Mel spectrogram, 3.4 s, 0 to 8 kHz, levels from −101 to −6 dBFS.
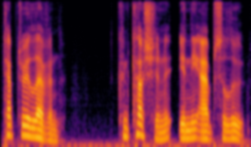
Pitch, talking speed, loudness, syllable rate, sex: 115 Hz, 90 wpm, -22 LUFS, 5.9 syllables/s, male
